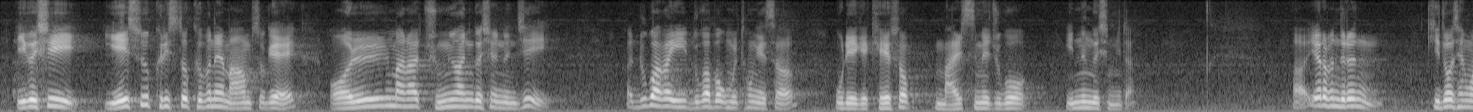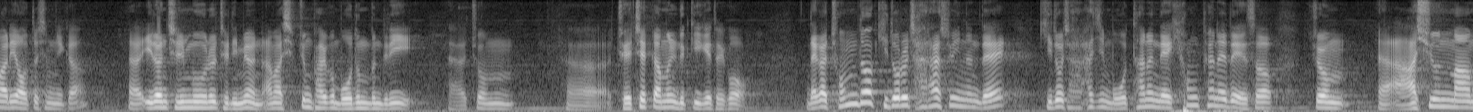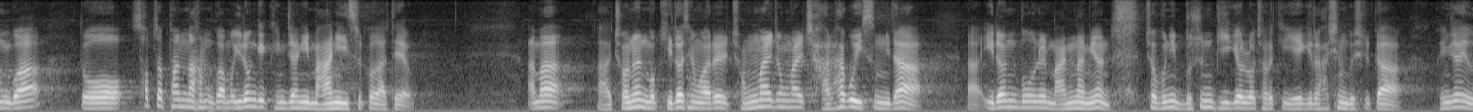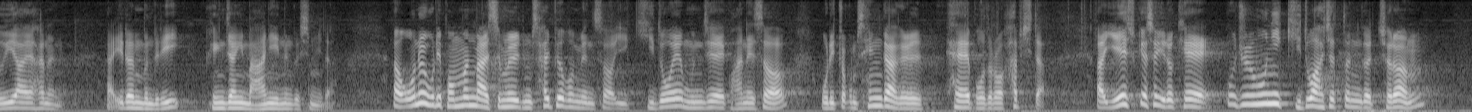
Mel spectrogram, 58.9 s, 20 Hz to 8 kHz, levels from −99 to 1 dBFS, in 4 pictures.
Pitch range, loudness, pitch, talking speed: 135-175 Hz, -23 LUFS, 150 Hz, 295 characters per minute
